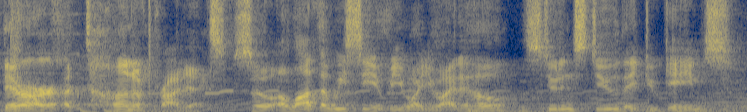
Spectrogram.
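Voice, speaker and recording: A man's voice: medium pitch, expressive, moderate pace. Young man, event organizer, upbeat, fluent, music underneath. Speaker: hackathon planning team president. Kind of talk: interview explaining the event.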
